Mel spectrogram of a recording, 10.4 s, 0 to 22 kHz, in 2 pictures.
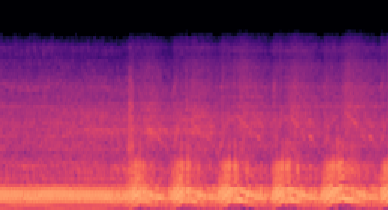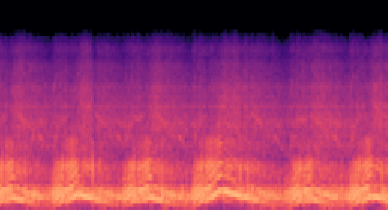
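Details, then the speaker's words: Stock, warmed-up 2014 Yamaha R6 before an ECU flash and dyno tune. Repeated throttle blips from idle, each rev rising sluggishly and hanging before dropping. The air-fuel ratio is believed to be very lean, causing the hesitation. "air fuel ratio I had to take a guess is crazy crazy lean so you can hear the hesitation in the throttle"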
